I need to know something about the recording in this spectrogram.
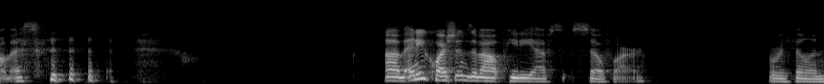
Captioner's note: laughs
